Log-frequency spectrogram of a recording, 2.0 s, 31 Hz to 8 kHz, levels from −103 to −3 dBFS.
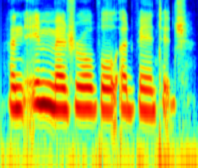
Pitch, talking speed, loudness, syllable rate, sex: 225 Hz, 90 wpm, -14 LUFS, 5.9 syllables/s, female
